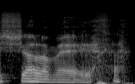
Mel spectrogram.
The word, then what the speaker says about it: Chalamet: Timothy Chalamet with an accent on the E, as my dad would say.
